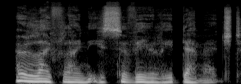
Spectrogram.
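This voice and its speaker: A man's put-on character voice, fairly low and fairly quick, in a dry, close sound with no echo. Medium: read story. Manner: low, serious.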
